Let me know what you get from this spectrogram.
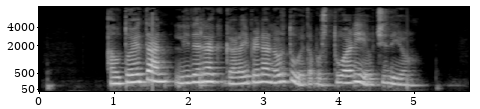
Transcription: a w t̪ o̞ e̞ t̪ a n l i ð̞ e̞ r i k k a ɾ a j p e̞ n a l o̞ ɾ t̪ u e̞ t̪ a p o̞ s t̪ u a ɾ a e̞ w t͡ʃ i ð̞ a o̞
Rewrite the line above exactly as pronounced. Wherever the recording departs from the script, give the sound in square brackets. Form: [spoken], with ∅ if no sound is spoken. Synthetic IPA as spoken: a w t̪ o̞ e̞ t̪ a n l i ð̞ e̞ r [a] k [ɡ] a ɾ a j p e̞ n a l o̞ ɾ t̪ u e̞ t̪ a p o̞ s t̪ u a ɾ [i] e̞ w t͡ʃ i ð̞ [i] o̞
